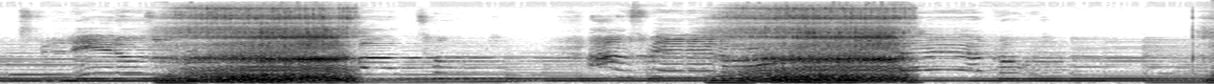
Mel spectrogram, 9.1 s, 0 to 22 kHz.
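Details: Heavy snoring from a small woman ("little lady") who snores like a big man: loud, rattling inhaled snores about 15 a minute, with quieter exhales between.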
